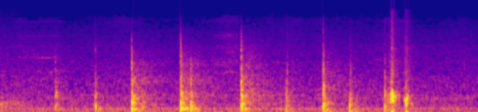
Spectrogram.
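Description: Irregular short taps and clicks, roughly two a second, from hands pressing and tucking wet paint protection film along the edge of a truck hood, with two sharper knocks close together near the end.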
